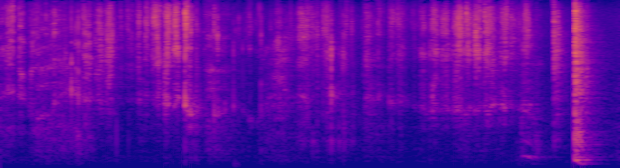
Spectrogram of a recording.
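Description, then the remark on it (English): Steady, bristly scrubbing of a toothbrush against a girl's teeth in quick back-and-forth strokes, ending with a sharp, loud knock as the brush bangs against a tooth, just before the brushing trails off. “She's adding more toothpaste.”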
